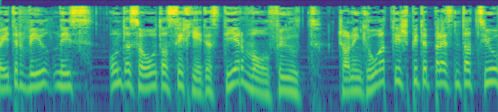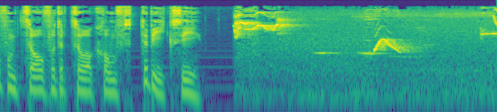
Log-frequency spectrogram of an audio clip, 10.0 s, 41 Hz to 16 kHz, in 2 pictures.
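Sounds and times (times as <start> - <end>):
speech: 0.0 - 8.0
grey parrot chirping at a zoo: 7.3 - 9.2, 9.8 - 9.9.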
